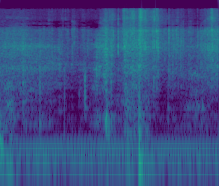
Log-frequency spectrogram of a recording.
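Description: Plastic wrap on a foil-covered plate crinkling as it is handled, with a soft knock about one and a half seconds in.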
